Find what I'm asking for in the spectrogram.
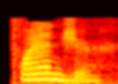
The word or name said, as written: flanger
